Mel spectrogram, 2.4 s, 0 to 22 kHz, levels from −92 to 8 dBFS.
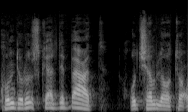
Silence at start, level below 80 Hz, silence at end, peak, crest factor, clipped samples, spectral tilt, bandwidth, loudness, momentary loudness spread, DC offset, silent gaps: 0 s; -72 dBFS; 0 s; -10 dBFS; 20 dB; under 0.1%; -5.5 dB/octave; 14 kHz; -30 LUFS; 7 LU; under 0.1%; none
